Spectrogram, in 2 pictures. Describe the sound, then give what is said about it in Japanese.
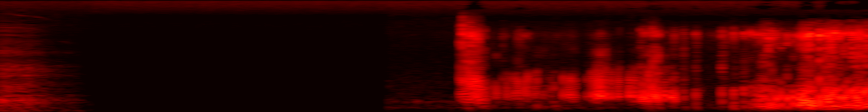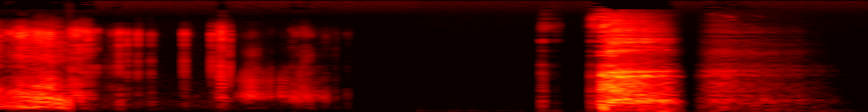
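A zipper on the back of a dress is pulled down in a few rough, rasping strokes, followed after a pause by a short, louder burst of fabric noise. “背中のファスナーを下ろしましたよ。”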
